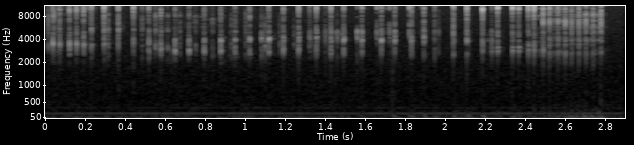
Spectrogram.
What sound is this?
utility knife pitch
moving the dial of an utility knife (pitch manipulated)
